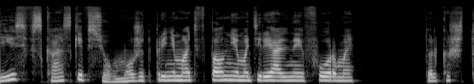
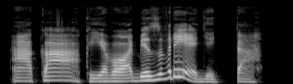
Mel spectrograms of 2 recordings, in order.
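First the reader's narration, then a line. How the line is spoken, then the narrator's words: Grumbled. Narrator (Russian): проворчала я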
